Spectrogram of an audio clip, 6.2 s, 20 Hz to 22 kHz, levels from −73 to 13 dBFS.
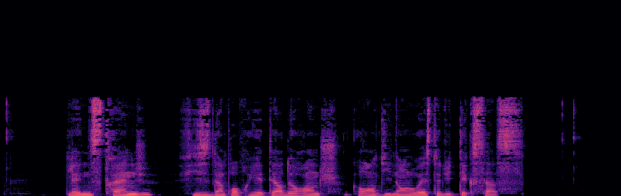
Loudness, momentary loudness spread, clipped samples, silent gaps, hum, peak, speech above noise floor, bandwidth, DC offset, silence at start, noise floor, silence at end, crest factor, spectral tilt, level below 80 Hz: -23 LUFS; 12 LU; under 0.1%; none; none; -6 dBFS; 38 dB; 11.5 kHz; under 0.1%; 0.65 s; -61 dBFS; 1 s; 18 dB; -4 dB/octave; -62 dBFS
